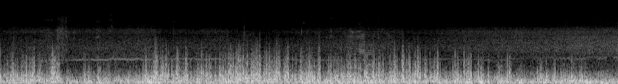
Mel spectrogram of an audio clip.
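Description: Wind buffeting the phone's microphone: a loud, steady rumble.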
